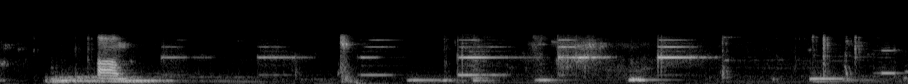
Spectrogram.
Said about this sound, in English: I'm about to start my car up real quick.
